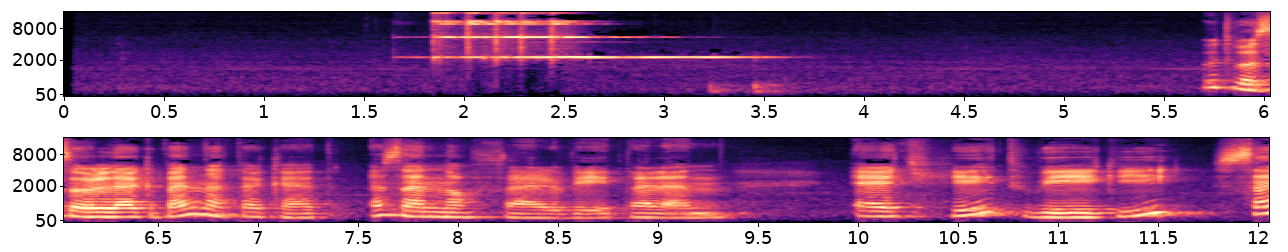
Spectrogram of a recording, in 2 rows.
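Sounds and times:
small bell ringing: 0:01.6 - 0:03.7.

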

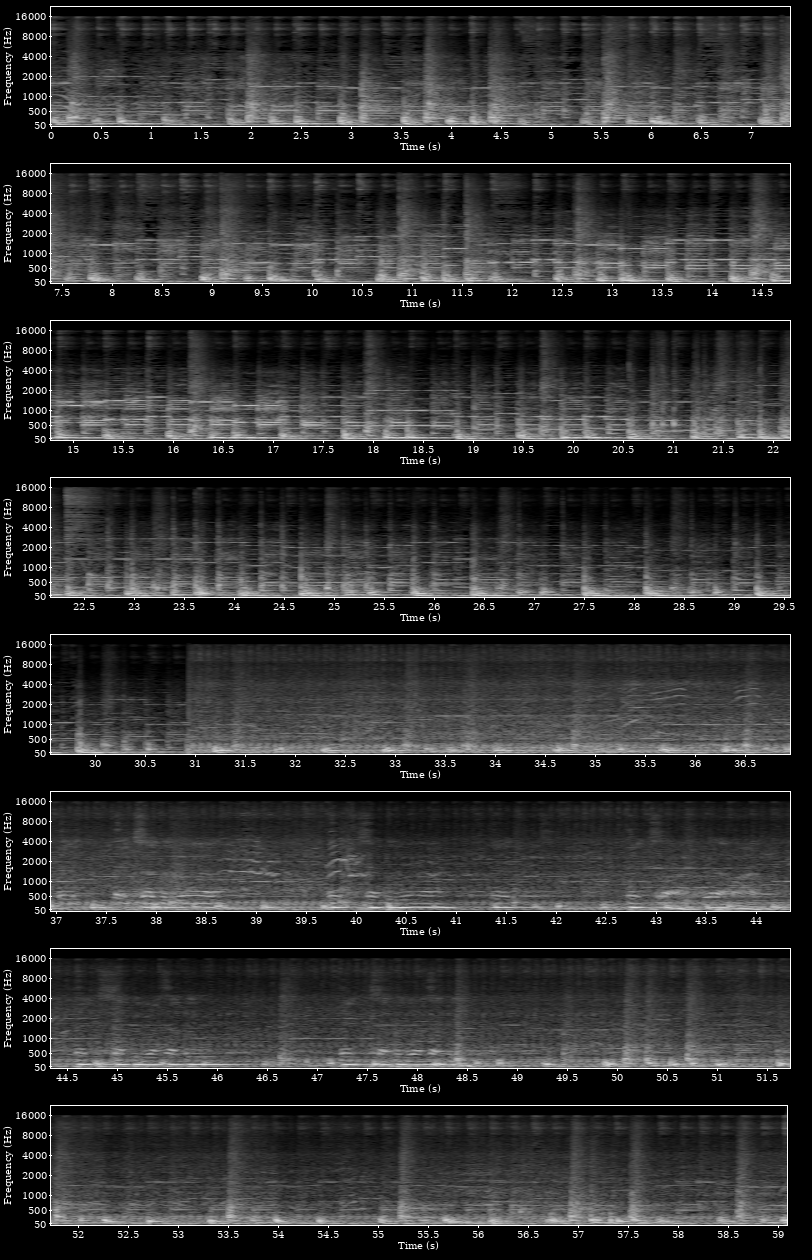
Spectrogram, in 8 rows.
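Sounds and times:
marching drum band: 0:00.0 - 0:59.0
street noise: 0:00.0 - 0:59.0.

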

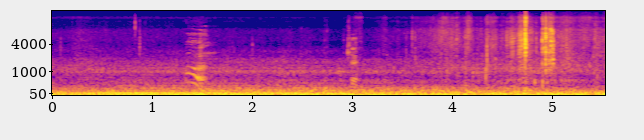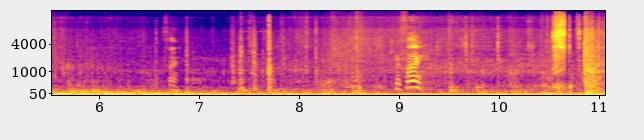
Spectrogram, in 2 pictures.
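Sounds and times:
car engine rumble from inside: 0:00.0 - 0:11.0.

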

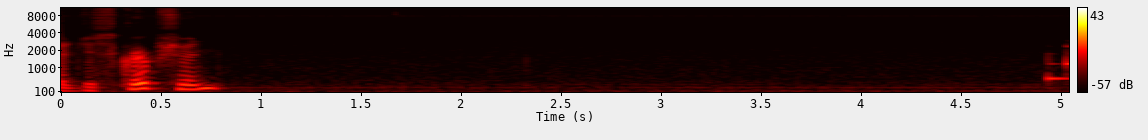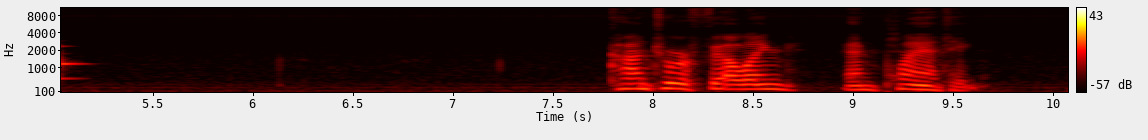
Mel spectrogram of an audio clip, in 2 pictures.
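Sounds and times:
short electronic chime: 0:05.0 - 0:05.2.

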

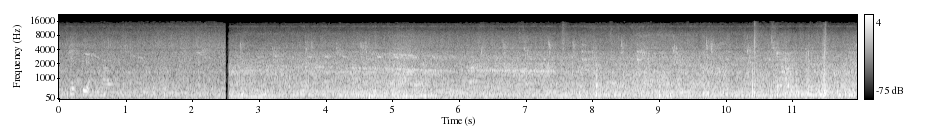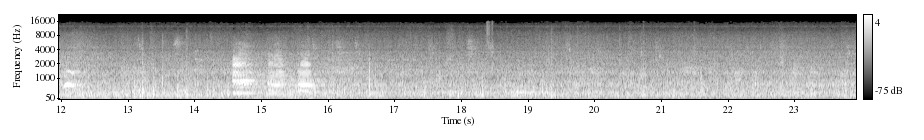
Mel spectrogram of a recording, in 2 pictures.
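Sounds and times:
outdoor background noise: 0:00.0 - 0:23.9.

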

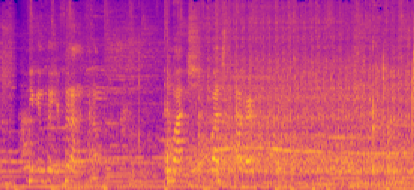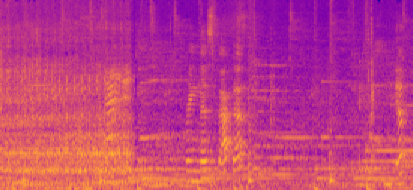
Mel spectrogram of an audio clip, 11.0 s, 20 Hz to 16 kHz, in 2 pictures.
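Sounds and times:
sewing machine stitching: 0:02.2 - 0:07.3.

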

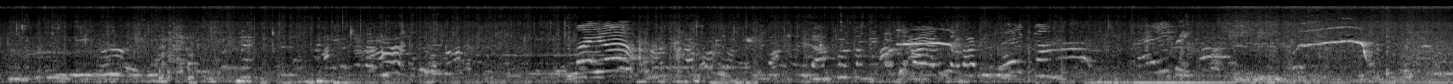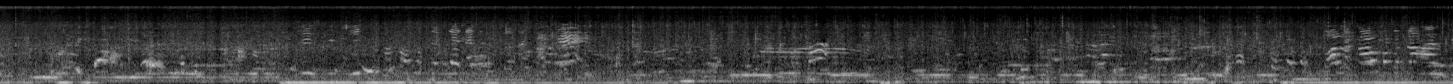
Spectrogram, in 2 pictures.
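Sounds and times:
background music: 0:00.0 - 0:29.0
children calling and shouting: 0:00.0 - 0:29.0
water splashing and running: 0:00.0 - 0:29.0.

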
